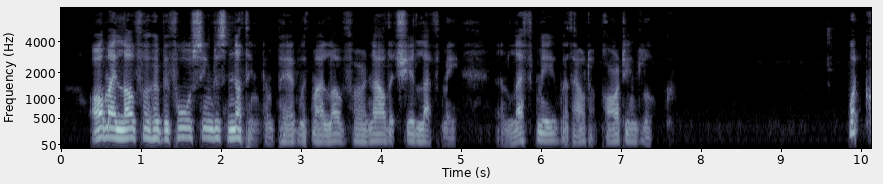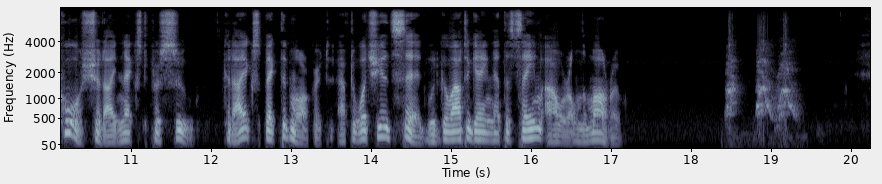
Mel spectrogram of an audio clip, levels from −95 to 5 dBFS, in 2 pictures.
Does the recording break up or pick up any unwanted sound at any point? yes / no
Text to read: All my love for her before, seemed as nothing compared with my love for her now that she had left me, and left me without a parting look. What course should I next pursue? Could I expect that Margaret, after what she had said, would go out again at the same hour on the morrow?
yes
